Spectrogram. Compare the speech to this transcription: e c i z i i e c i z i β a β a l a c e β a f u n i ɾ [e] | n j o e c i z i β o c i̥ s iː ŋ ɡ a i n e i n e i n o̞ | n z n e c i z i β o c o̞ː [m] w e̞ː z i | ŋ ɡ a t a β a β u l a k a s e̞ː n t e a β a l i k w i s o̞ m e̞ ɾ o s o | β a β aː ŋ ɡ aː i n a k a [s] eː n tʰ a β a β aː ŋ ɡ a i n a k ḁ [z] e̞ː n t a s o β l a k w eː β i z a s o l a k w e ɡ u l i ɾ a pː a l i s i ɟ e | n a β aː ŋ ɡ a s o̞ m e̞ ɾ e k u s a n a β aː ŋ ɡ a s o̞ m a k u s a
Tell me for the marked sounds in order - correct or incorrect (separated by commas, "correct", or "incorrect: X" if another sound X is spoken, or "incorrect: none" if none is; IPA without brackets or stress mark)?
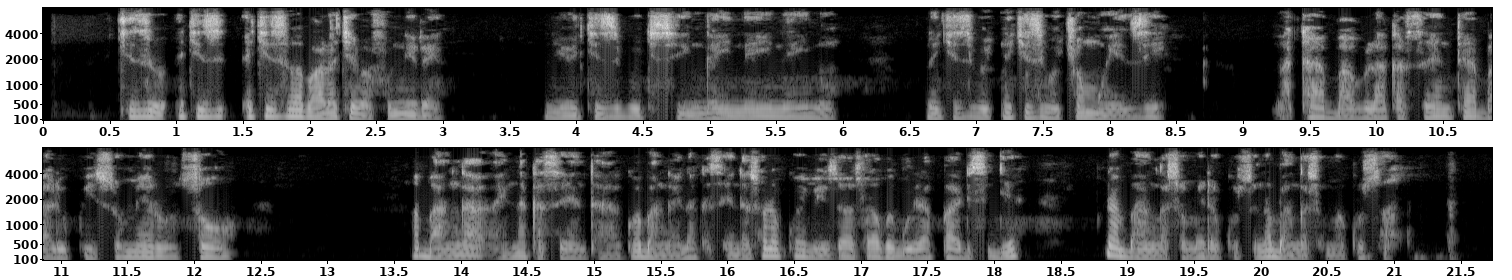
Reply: correct, correct, correct, incorrect: s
